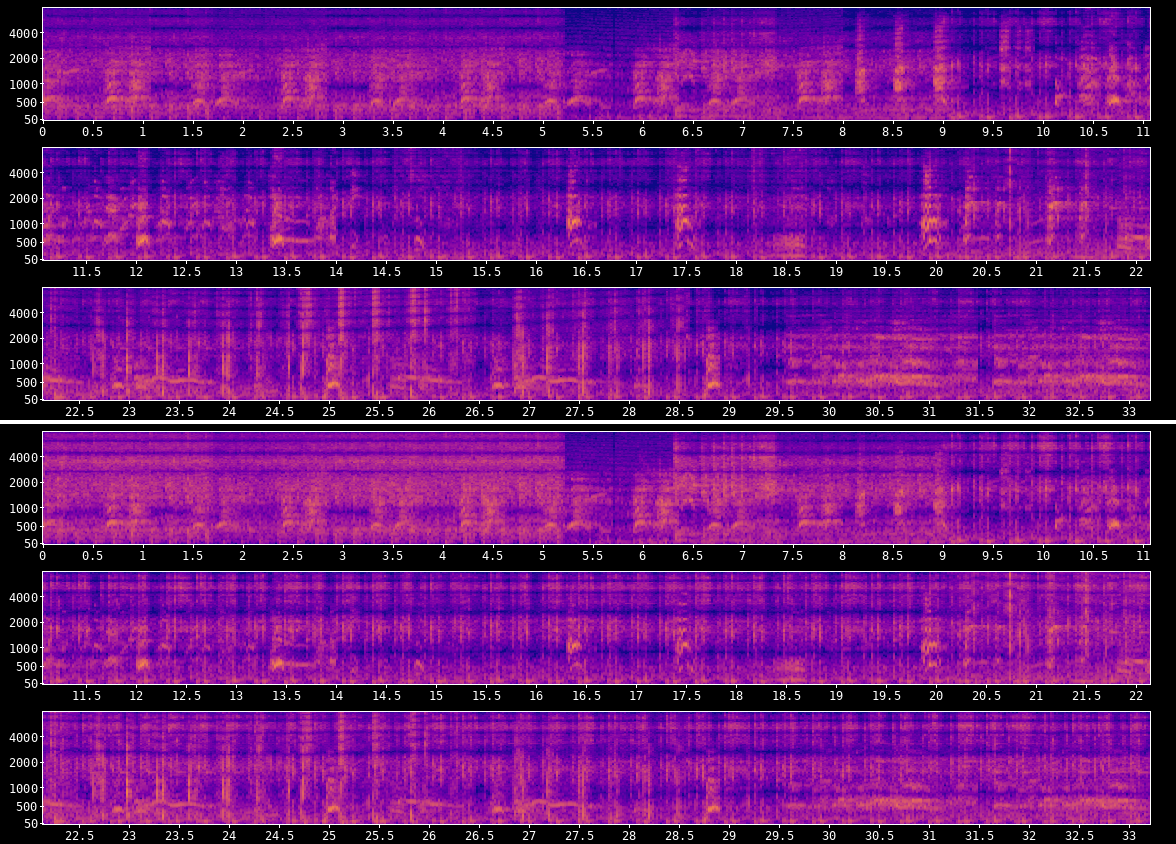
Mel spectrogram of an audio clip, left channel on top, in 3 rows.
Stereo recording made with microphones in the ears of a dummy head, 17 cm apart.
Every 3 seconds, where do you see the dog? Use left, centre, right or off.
centre, right, centre, left, left, left, left, left, left, left, left.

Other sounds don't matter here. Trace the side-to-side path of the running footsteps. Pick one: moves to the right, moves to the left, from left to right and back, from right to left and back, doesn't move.
moves to the left.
